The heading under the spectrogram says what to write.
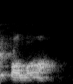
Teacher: Some that are not so good with English, they'll switch it to falong with an L.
